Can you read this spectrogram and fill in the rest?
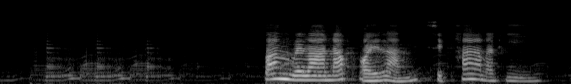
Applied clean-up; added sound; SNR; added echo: neural separator model SepFormer DNS4.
